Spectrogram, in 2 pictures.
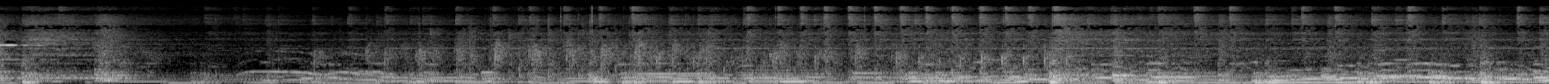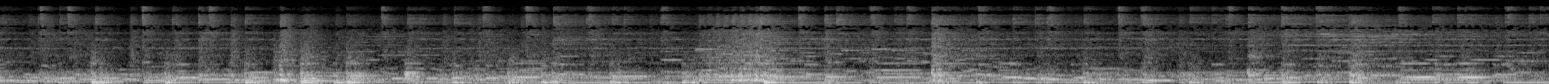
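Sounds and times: organ playing: 0:00.0 - 0:01.1
drum cymbals: 0:00.0 - 0:04.5, 0:06.2 - 0:30.9.

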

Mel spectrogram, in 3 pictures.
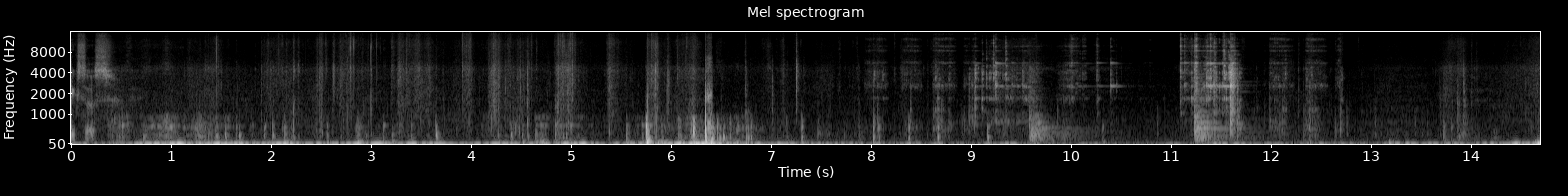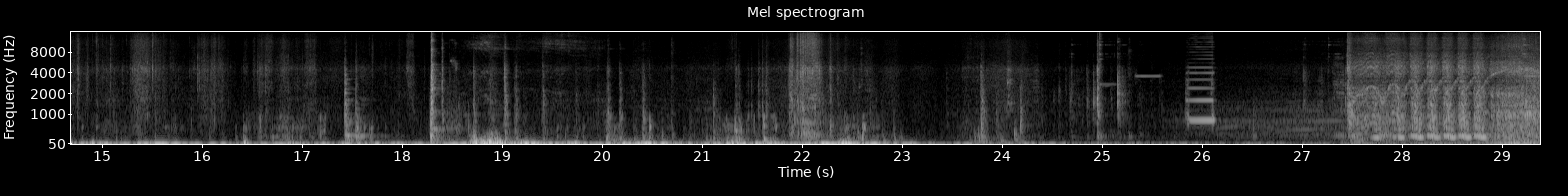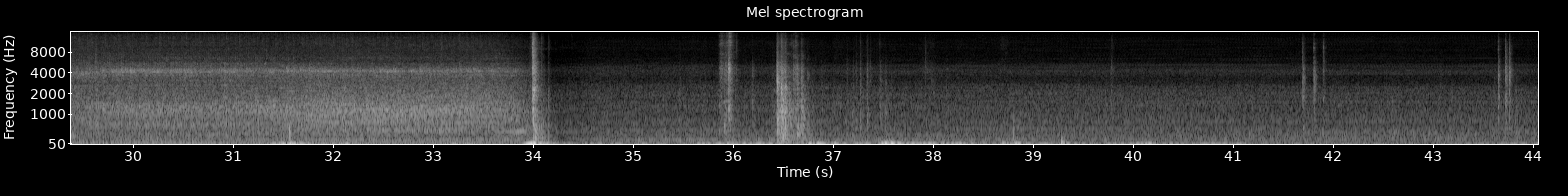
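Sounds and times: short electronic beep: 0:25.3 - 0:26.2
tractor diesel engine starting: 0:25.4 - 0:44.0.

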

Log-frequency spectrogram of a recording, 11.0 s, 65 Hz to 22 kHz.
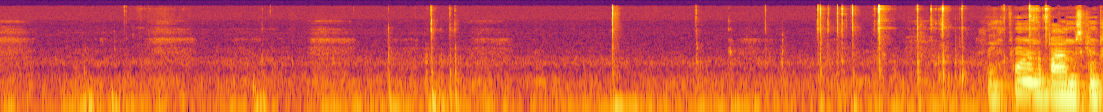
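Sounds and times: lock pick clicking in padlock: 0:08.1 - 0:10.5.

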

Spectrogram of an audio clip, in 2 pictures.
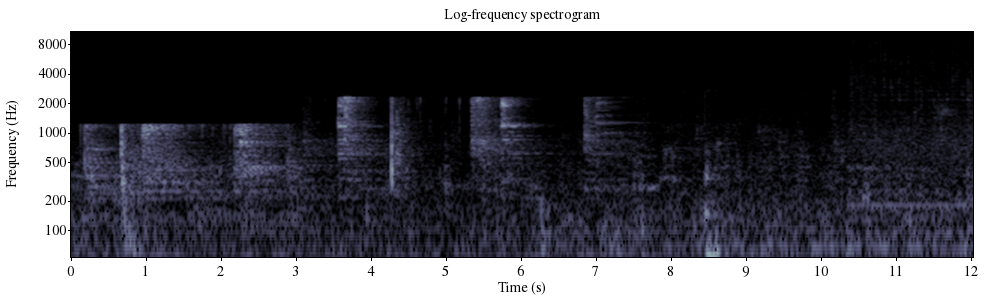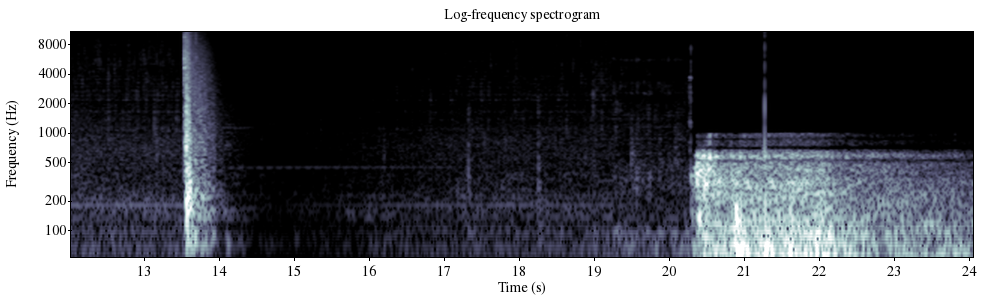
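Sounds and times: explosion with deep rumble: 0:20.3 - 0:24.0.

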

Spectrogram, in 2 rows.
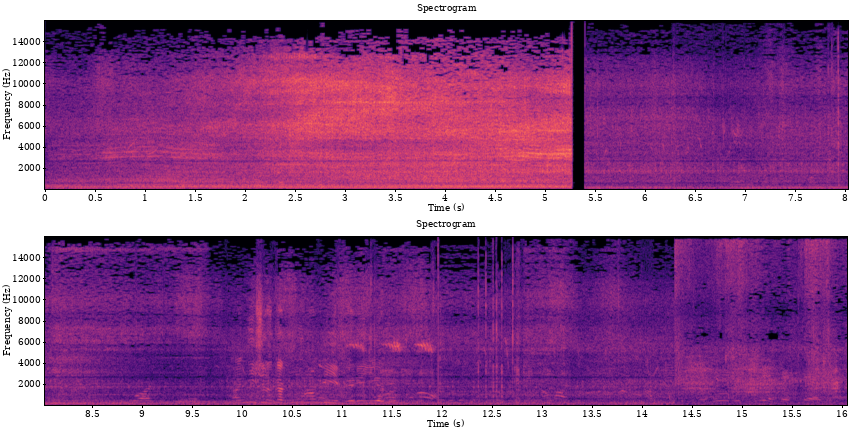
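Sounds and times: quad bike engine running: 0:00.0 - 0:14.4
quieter engine running: 0:00.0 - 0:16.0.

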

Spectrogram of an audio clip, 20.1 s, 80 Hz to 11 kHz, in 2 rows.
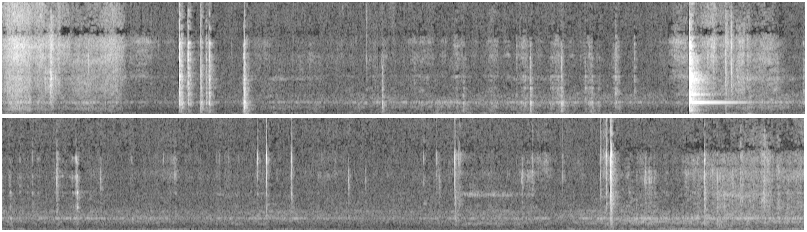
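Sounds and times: metallic clank: 0:08.6 - 0:09.4.

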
